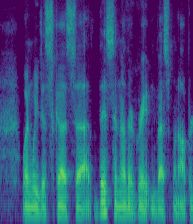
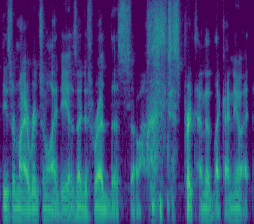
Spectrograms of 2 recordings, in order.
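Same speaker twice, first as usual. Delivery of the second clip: soft, fast whispered aside; whispering; 5 semitones lower, 8 dB quieter than usual. Real, not acted. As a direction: drop to a whisper. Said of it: "whispering monotone".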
